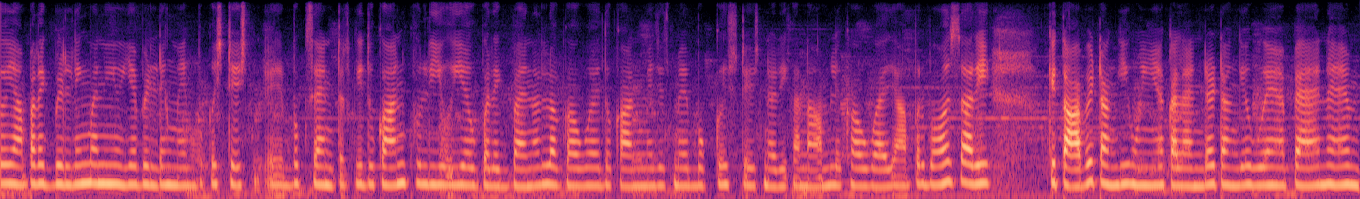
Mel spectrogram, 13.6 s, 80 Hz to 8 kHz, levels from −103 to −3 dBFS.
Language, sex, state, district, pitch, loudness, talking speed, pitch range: Hindi, female, Jharkhand, Sahebganj, 230 Hz, -23 LUFS, 210 wpm, 220-235 Hz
